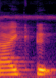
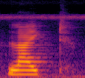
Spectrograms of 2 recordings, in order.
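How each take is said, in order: First: The ending is not a plain t sound. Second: The ending is a plain t sound. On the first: The speaker calls it wrong. "liked बोलना की कोशिश करेंगी liked, तो आपको ऐसा कुछ नामुनासिब सा लगेगा" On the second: The speaker calls it right. "Ending sound है ईडी का वो थ की सूरत में प्रोनाउंस होगा"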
